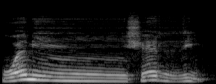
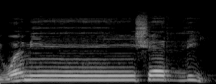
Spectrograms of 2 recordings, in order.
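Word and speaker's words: ومن شر: Ici aussi, wa min sharri. On ne prononce pas le nun.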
